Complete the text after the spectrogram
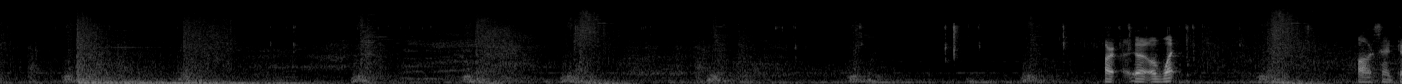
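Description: Sword blows clash and thud in quick bursts.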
